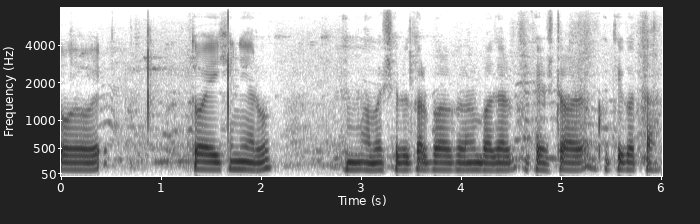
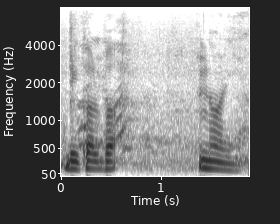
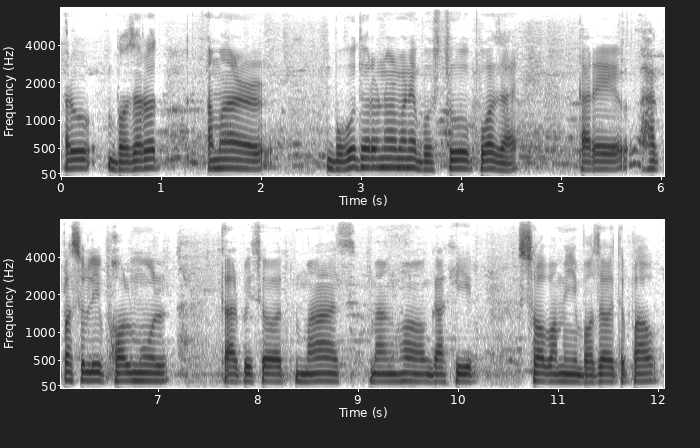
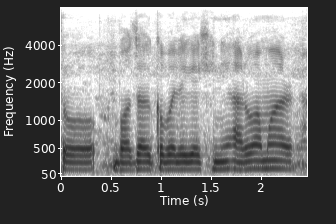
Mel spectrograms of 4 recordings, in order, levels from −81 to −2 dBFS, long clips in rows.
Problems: background sounds at intervals, continuous background conversations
